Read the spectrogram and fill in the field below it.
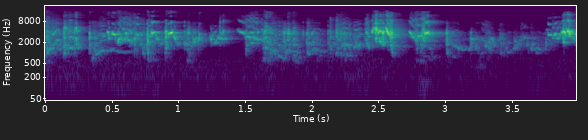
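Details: Indoor pet budgies giving busy warbling chatter, scratchy and buzzy with sharp squeaks and a few louder squawks near the end.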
